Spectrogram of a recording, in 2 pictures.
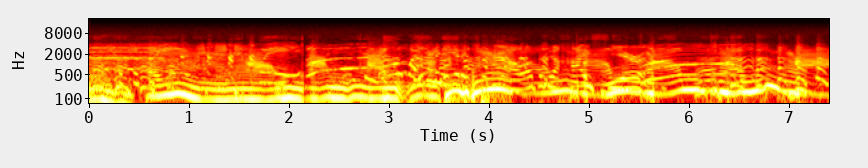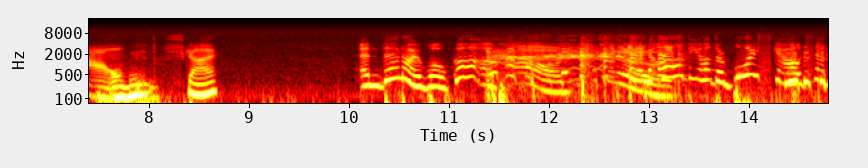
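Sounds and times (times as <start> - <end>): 
cow mooing in long low wavering calls: 0.0 - 3.6
laughter: 0.0 - 7.7, 11.4 - 13.5, 14.3 - 14.7
speech: 2.2 - 8.8, 10.1 - 14.7.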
